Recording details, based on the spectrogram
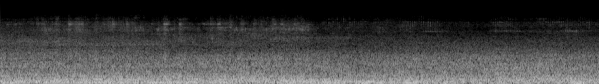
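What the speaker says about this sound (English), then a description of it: "I hate loud trucks, especially the ones where they make it loud." A loud truck rumbles past close by, a heavy broadband roar holding steady for several seconds before easing slightly, heard from a moving electric scooter with no talking.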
